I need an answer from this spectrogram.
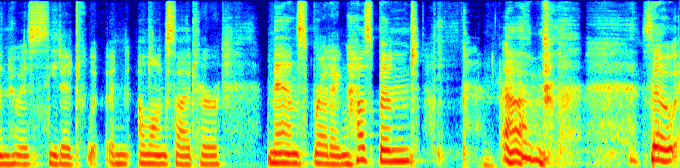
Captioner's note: laughs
